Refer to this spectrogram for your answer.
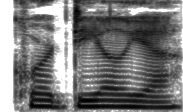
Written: Cordelia

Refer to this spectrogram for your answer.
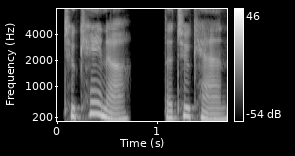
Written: Tucana

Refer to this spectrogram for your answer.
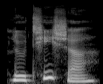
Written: Lutetia

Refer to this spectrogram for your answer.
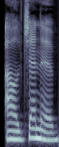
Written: Algenib

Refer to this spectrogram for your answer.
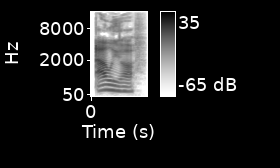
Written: Alioth

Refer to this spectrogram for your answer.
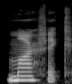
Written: Marfik

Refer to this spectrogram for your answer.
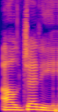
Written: Algedi

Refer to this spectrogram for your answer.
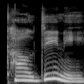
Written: Chaldene

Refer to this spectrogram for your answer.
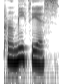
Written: Prometheus

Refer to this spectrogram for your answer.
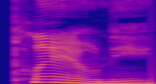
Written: Pleione

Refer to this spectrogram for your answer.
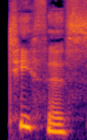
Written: Tethys

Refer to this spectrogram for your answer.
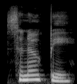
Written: Sinope

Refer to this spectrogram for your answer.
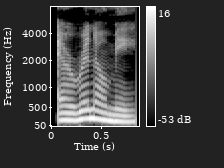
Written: Erinome

